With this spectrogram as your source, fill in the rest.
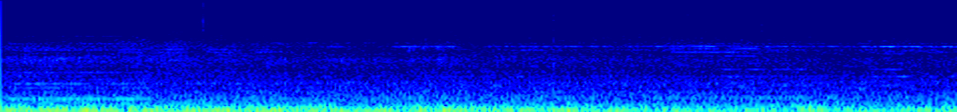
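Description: Low rumble of heavy, crawling road traffic on the drive from Gurgaon to Delhi, engine drone and tire noise close by with faint higher tones drifting through, steady with no voices.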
